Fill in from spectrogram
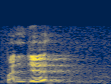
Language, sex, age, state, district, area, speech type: Sindhi, male, 18-30, Madhya Pradesh, Katni, urban, read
